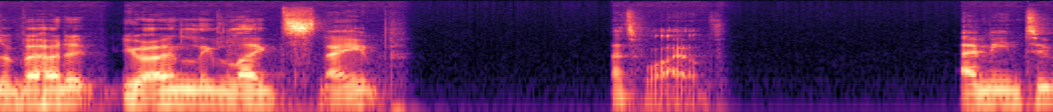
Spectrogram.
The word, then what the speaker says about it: Snape: I got into a fight with my cousin because he was convinced Snape was pronounced Snap when we were kids.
